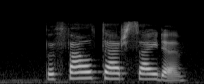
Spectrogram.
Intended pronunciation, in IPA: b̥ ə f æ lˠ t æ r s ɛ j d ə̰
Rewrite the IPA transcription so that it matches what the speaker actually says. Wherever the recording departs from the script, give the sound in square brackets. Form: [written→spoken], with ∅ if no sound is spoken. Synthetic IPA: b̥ ə f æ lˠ t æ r s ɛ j d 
